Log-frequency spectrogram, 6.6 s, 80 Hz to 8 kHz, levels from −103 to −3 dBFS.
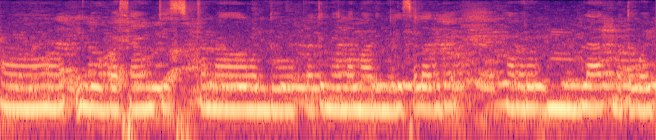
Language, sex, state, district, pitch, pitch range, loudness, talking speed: Kannada, female, Karnataka, Bellary, 230 Hz, 225-235 Hz, -13 LUFS, 130 wpm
